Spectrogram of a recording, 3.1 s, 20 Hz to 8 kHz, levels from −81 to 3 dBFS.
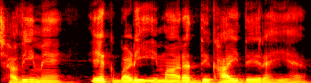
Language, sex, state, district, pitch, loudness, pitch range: Hindi, male, Jharkhand, Ranchi, 130 Hz, -18 LUFS, 125-140 Hz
